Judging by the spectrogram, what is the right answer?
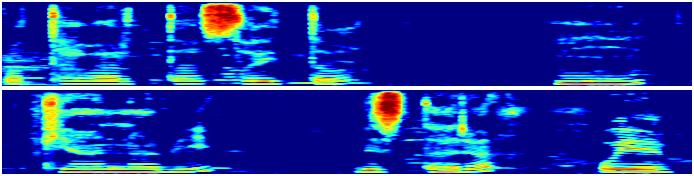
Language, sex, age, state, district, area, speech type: Odia, female, 18-30, Odisha, Nabarangpur, urban, spontaneous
